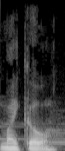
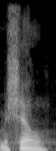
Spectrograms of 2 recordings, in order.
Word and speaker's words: Michel: i made a mistake it is michael not michelle really i looked it up and it sounded like you said it was saying it right but it's after the archangel michael the archangel unless there's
